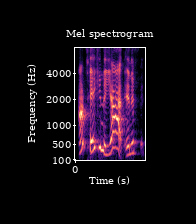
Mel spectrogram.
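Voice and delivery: high, loud, fast; excited as the idea grows; excited rant. Real, not acted. Friend says he'd take the yacht, excitedly. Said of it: "excited rant".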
